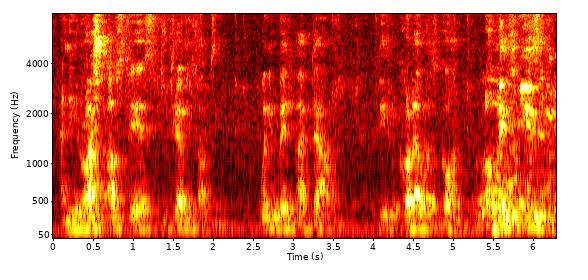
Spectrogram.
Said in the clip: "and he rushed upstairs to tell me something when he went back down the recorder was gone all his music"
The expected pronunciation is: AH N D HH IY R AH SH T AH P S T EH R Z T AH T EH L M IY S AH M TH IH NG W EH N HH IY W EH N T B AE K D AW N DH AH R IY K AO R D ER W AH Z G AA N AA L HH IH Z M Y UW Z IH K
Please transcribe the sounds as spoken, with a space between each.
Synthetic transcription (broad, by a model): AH N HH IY R AH SH T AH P S T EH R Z T AH T EH L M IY S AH M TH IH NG W EH N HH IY W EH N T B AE K D AW N DH AH R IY K AO R D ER W AH Z G AA N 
